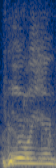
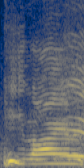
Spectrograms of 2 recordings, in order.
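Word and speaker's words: Pelion: Is that one of those ones they pronounce it pillion, but if you like, lion. Yeah, if you're from me up north, yeah. You would call it pea lion.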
